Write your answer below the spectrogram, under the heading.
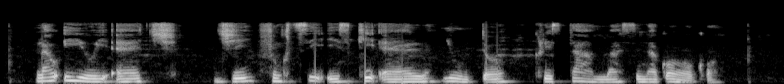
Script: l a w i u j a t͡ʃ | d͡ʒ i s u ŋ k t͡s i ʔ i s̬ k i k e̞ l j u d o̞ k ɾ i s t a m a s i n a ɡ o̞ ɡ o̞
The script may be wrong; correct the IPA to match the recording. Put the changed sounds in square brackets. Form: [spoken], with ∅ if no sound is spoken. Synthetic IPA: l a w i u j [e] t͡ʃ | d͡ʒ i [f] u ŋ k t͡s i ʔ i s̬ k i [ʔ] e̞ l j u d o̞ k ɾ i s t a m a s i n a ɡ o̞ ɡ o̞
